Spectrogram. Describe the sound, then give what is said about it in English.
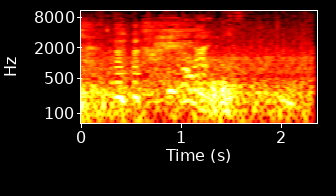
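Steady, dense rain pours down with a low rumble of thunder rolling beneath it, a continuous wash of noise at moderate loudness throughout. “No, we don't have any extra umbrellas. But don't worry, I'm sure the rain will stop soon.”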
